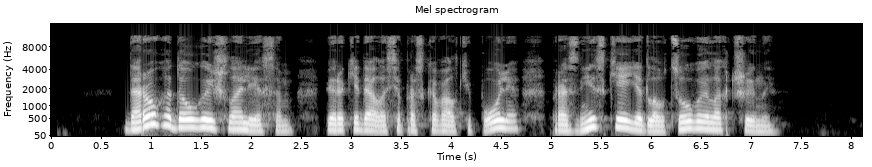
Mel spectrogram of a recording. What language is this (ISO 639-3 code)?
bel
